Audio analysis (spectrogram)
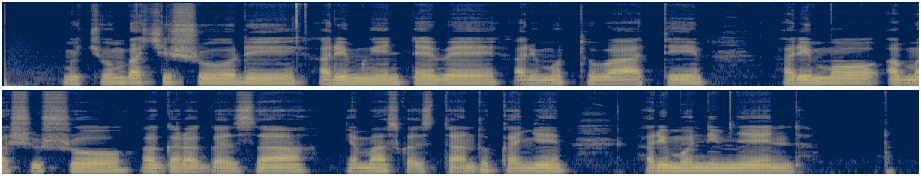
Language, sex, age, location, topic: Kinyarwanda, female, 25-35, Huye, education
